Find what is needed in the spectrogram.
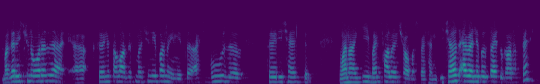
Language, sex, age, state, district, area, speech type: Kashmiri, male, 18-30, Jammu and Kashmir, Budgam, rural, conversation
